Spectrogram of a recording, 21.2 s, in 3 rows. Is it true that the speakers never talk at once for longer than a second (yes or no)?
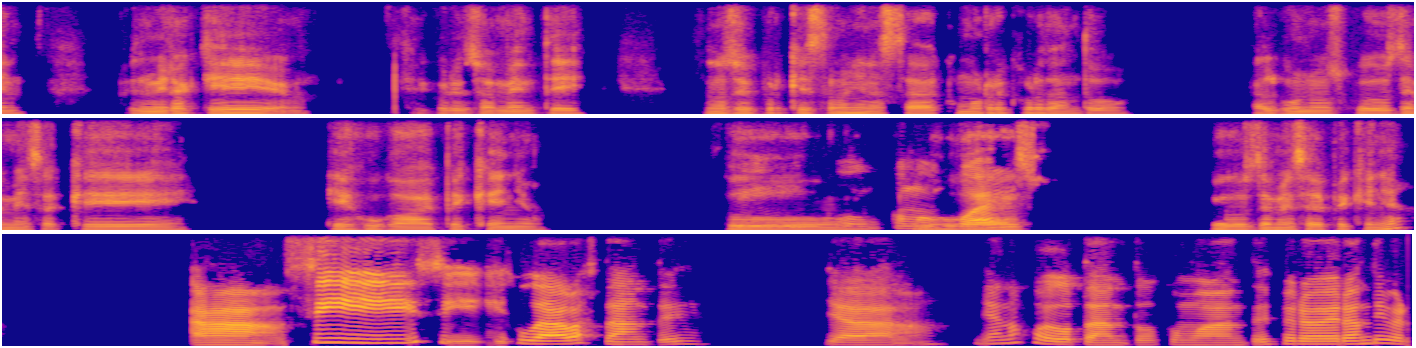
no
